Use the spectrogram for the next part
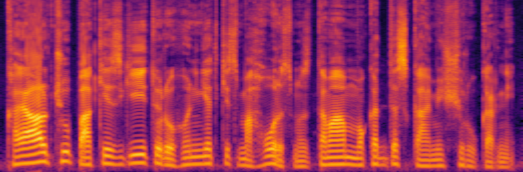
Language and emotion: Kashmiri, neutral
